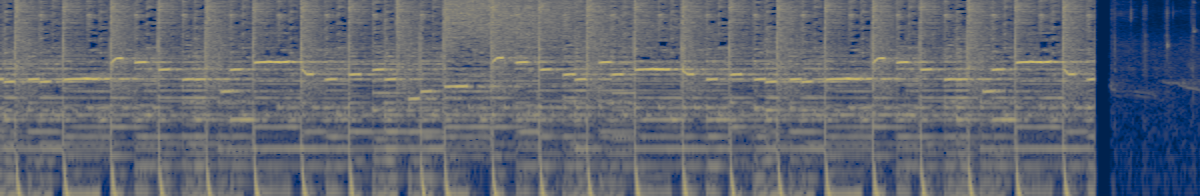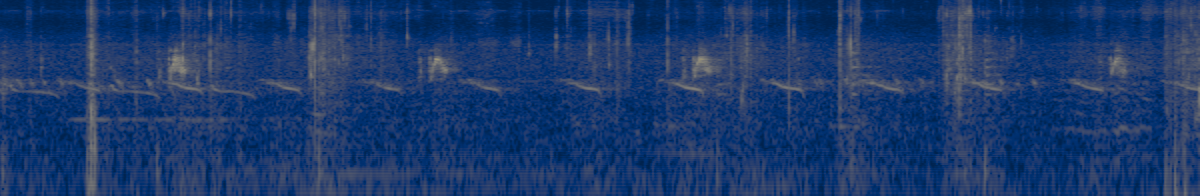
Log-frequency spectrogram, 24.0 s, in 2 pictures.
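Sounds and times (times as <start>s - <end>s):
faint bird calls: 11.2s - 24.0s.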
